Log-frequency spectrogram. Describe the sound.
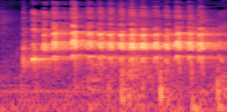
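A person voices a high, shrill dolphin-like squeal, a rapid pulsing chatter of tones held for about two seconds, loud with no other sounds.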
